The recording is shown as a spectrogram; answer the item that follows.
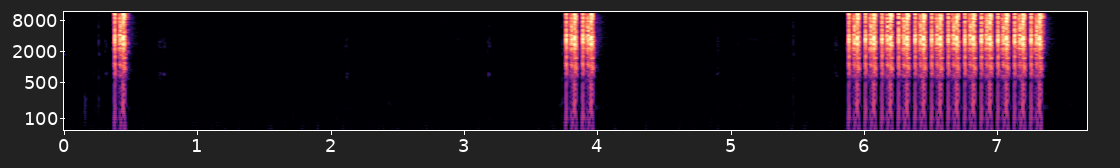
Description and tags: Sony a6400 shutter. Sound taken using Zoom H2.
dslr, shutter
